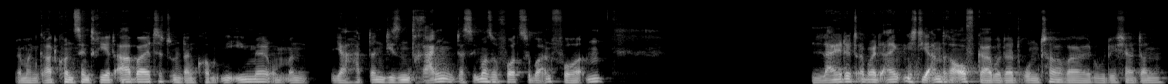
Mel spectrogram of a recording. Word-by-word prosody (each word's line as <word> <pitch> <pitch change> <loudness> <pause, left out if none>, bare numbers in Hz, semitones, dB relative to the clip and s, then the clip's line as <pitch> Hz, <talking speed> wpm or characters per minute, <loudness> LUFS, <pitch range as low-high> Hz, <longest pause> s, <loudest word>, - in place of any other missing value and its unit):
wenn 95 - -3
man 95 -1 -3
grad 100 +3 -1
konzentriert 105 -1 +2
arbeitet 115 +3 +3
und 105 -1 -2
dann 95 +1 -1
kommt 100 -1 -6
'ne 100 - +1
E-Mail 120 +3 +1
und 100 -2 -6
man, 95 +1 -5 0.2
ja, 90 -1 -3
hat 105 +1 -10
dann 110 0 +1
diesen 105 +1 +1
Drang, 125 +2 0
das - - -5
immer 135 0 +3
sofort 115 0 0
zu 115 - -6
beantworten 125 +4 -1 2.1
leidet 105 +7 +1
aber 115 -1 +2
d - - 0
eigentlich 115 0 +1
die - - +5
andere - - +1
Aufgabe 95 0 +3
da 95 0 +1
drunter, 95 +4 -2
weil 95 0 -1
du 95 -1 -6
dich 100 +1 -5
ja 95 - -2
dann 95 +1 -4
105 Hz, 185 wpm, -24 LUFS, 95-115 Hz, 2.1 s, die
